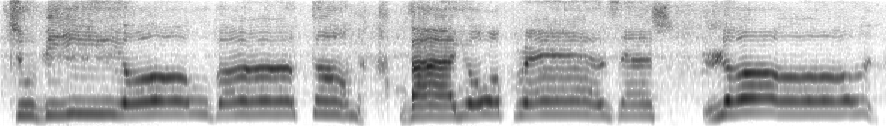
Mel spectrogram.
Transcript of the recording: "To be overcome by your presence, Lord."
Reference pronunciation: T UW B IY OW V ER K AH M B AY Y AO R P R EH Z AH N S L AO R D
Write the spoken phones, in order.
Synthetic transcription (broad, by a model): T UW B IY OW V ER K AH M B AY Y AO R P R EH Z AH N S L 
